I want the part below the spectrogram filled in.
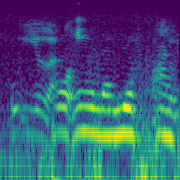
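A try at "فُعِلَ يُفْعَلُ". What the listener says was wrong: Fu'ila yuf'alu. fu'ila ya. Ini di domah semuanya, fa-nya di sini di domah. Cuman ini nggak kelihatan ya.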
